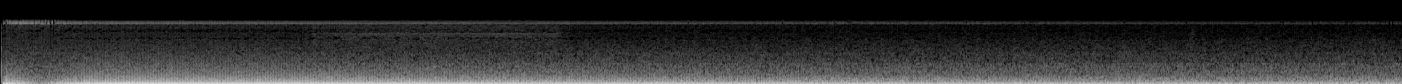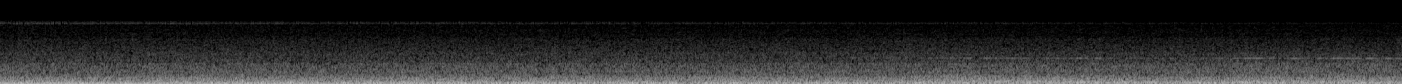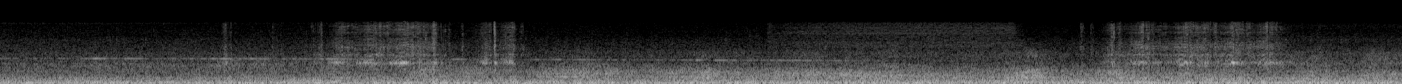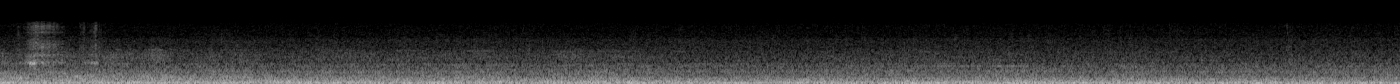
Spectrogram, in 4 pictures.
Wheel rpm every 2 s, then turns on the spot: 0, 0, 0, 0, 0, 0, 0, 0, 0, 0, 0, 0, 0, 0, 0, 20, 30, 0, 0, 20, 20, 10, 0, 0, 0, 0, 0, 0.
none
